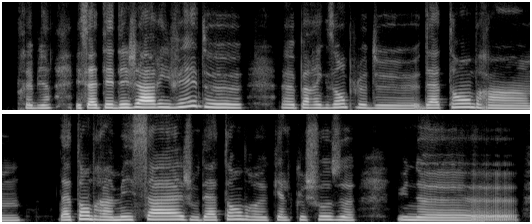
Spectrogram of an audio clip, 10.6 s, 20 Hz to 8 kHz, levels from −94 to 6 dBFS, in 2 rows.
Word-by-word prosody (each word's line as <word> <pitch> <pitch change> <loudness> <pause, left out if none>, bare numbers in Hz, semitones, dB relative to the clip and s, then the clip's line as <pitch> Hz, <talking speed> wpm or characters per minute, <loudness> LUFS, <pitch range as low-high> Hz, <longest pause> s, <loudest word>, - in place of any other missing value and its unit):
Très 205 - -4
bien 200 +1 -3 0.2
et 205 - -1
ça 215 +1 +5
t'est 235 +3 +2
déjà 240 +2 +7
arrivé 255 +7 +1
de, 295 -4 -2
heu, 240 -3 +1 0.4
heu, 220 -1 -1
par 220 +1 -2
exemple 225 +1 -2
de 190 -1 -4
d'attendre 235 +2 0
un 185 -2 -1
m 175 0 -6 0.4
d'attendre 235 +2 +2
un 210 -1 +2
message 235 +2 +2
ou 205 - -5
d'attendre, 215 +1 -2
heu, - - -4
quelque 205 +1 -6
chose, 230 0 -3
heu, 195 -2 -2 0.4
une, 210 -1 -1
heu, 185 -2 -2
215 Hz, 155 wpm, -24 LUFS, 200-240 Hz, 0.4 s, déjà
